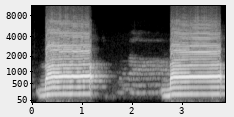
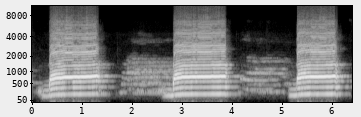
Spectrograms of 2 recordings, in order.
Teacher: बा अदा होता है दोनों होठों की तरी वाला हिस्सा, गीला वाला हिस्सा। तो जब भी हमको बा अदा करना है, तो हमारा फोकस ध्यान किस पर होना चाहिए?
